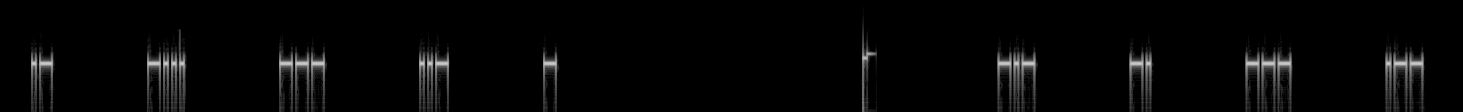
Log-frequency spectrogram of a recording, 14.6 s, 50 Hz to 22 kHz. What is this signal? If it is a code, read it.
Morse code, heard as a keyed tone, about 30 wpm, spaced as for 8 wpm, 700 Hz. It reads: ABOUT KNOW
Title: 8x Character Spacing - Top 100 Words - 30wpm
